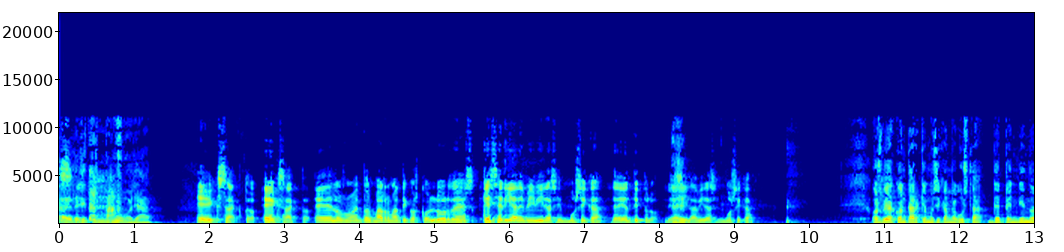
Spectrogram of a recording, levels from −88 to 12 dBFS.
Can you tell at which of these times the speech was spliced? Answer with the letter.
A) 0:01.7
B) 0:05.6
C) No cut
B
